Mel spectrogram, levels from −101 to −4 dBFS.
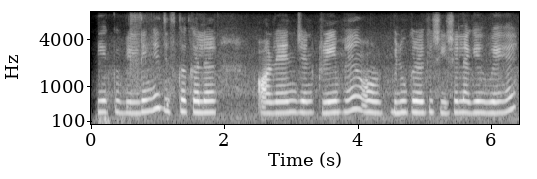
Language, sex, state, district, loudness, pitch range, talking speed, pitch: Hindi, female, Bihar, Samastipur, -17 LUFS, 265-280 Hz, 160 wpm, 275 Hz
